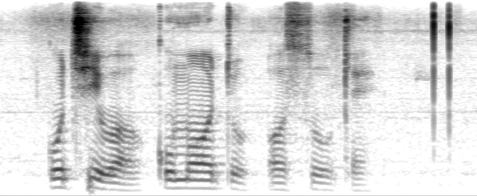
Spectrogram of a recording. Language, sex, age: Xhosa, male, 31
